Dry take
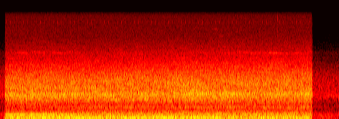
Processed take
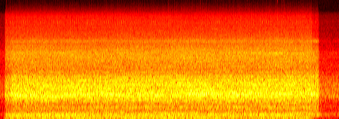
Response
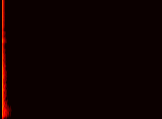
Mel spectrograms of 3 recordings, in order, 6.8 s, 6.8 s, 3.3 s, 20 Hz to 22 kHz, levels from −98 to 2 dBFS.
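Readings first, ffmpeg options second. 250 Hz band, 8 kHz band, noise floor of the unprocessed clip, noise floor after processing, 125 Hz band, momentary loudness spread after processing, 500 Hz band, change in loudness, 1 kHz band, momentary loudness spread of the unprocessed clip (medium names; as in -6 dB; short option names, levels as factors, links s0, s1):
+9.0 dB, no reading, -54 dBFS, -35 dBFS, +2.0 dB, 2 LU, +15.5 dB, +14.0 dB, +17.0 dB, 2 LU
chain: -filter_complex "[0:a]asplit=2[s0][s1];[s1]highpass=f=720:p=1,volume=11.2,asoftclip=type=tanh:threshold=0.158[s2];[s0][s2]amix=inputs=2:normalize=0,lowpass=f=1800:p=1,volume=0.501,aexciter=amount=7.6:drive=6.6:freq=2900,asplit=2[s3][s4];[1:a]atrim=start_sample=2205,adelay=126[s5];[s4][s5]afir=irnorm=-1:irlink=0,volume=1[s6];[s3][s6]amix=inputs=2:normalize=0,volume=1.33"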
